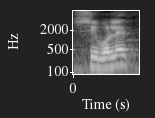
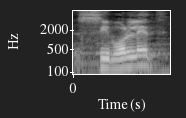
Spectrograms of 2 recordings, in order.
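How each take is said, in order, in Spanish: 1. La palabra empieza con sonido sh. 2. La palabra empieza con sonido s simple. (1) "los de Galad decían Shibolet" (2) "no podían pronunciar la H con la S y decían Sibolet"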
